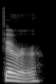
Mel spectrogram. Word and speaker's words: Ferrar: Please use the Stuart Ferrer, last name is spelled Ferrar, but it's pronounced Ferrer, version for your memorization.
